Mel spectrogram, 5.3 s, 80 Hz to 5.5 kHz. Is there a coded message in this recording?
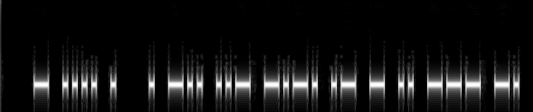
Yes: Morse code from 0.3 to 5.2 s, heard as a keyed tone, about 25 wpm, 600 Hz. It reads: THE EDUCATION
